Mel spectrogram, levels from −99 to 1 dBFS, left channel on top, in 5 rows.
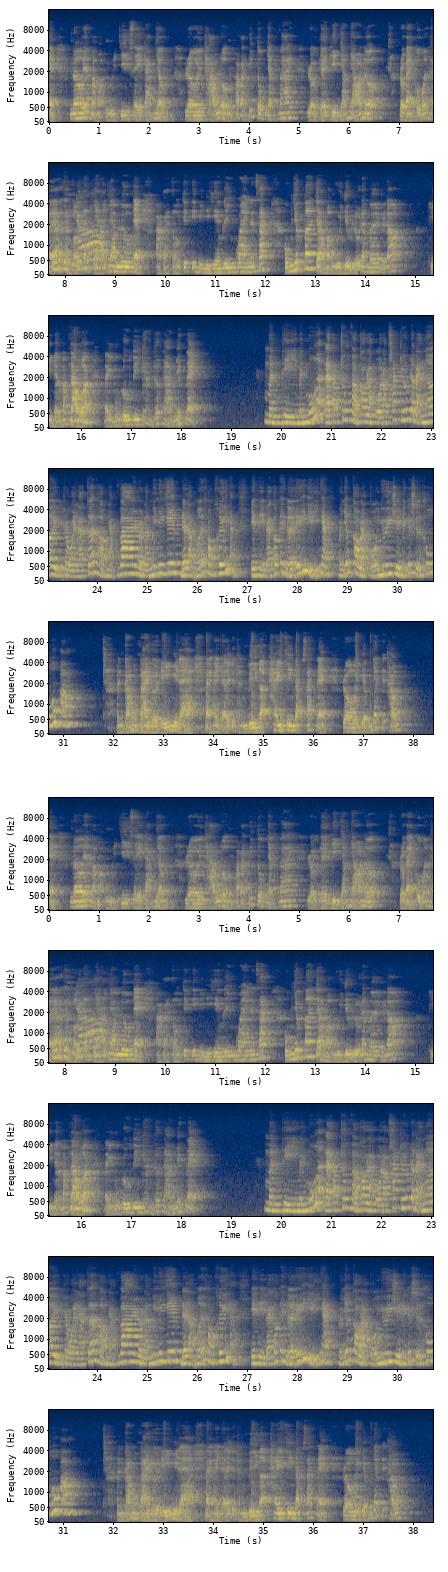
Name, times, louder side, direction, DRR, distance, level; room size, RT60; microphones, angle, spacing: voice 1, 0.0-6.5 6.8-14.7 15.3-18.3 31.8-37.7, left 2 dB, 80° left, -1 dB, 1.0 m, -23 dB
voice 2, 7.7-8.8 15.7-16.1 19.7-26.8 27.1-31.2, left 2 dB, 35° left, -1 dB, 2.3 m, -21 dB
15.0 x 5.5 x 2.4 m, 0.81 s
head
